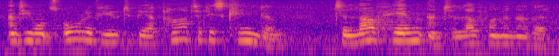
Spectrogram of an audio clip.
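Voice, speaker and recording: A woman voicing a gentle, inviting male teacher in a children's Bible story, speaking deliberately. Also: lowish voice, recorded from a distance, a little hiss or hum, natural voice, low-quality recording. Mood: earnest.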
